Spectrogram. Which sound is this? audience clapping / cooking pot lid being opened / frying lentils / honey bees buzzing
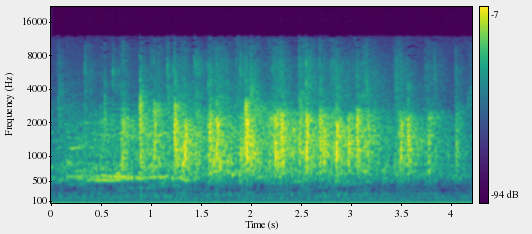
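audience clapping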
